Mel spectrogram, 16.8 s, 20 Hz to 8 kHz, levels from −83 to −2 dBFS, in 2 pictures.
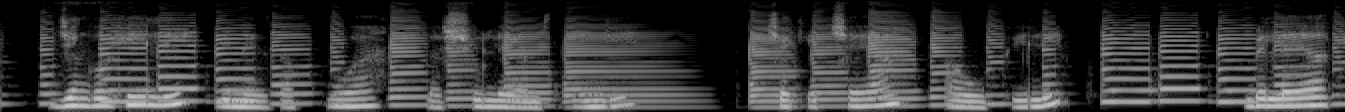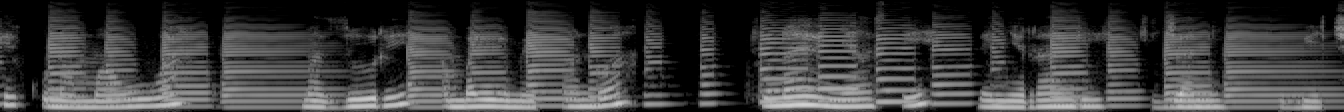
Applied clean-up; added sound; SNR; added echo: none; Wind instrument, woodwind instrument; 7 dB; none.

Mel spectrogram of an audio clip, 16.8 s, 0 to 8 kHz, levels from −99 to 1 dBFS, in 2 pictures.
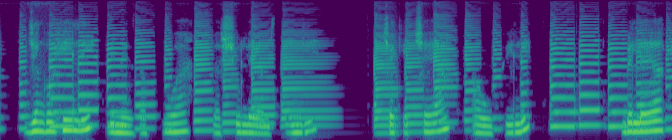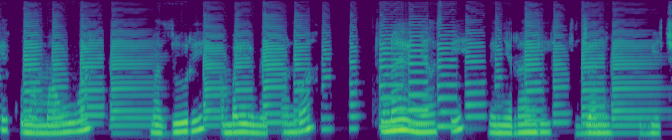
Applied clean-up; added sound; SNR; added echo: classical method spectral subtraction.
